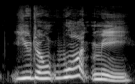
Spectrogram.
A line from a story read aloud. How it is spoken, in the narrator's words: she cried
